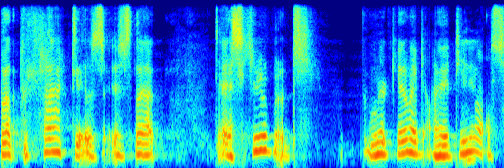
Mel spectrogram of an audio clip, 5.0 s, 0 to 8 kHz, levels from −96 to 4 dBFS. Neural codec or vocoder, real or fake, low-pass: codec, 24 kHz, 1.5 kbps, HILCodec; fake; 7.2 kHz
